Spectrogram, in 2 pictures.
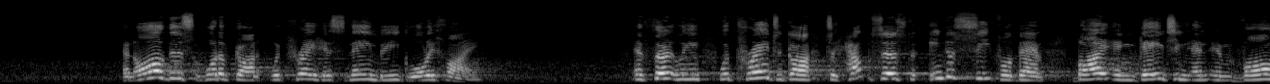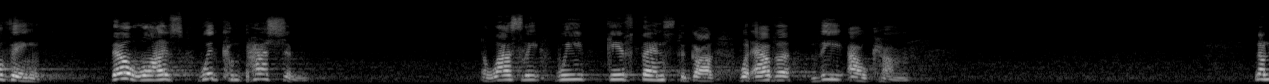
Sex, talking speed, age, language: male, 105 wpm, 30-49, English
